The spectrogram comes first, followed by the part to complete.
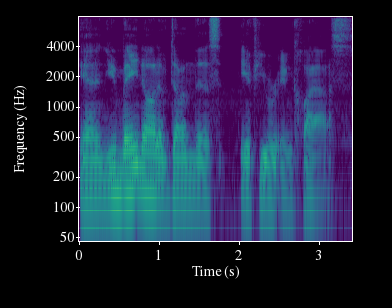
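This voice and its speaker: A man with an ordinary speaking voice talks fairly slowly at a fairly low pitch, with ordinary pitch variation. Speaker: programming teacher. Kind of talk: tutorial.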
